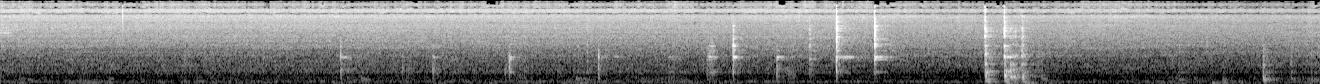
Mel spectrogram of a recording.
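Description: Cauliflower, green beans and carrots stir-fried in a pan, a steady hiss of sizzling with scattered clacks and scrapes of a utensil that cluster toward the middle, close up and with no voices.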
